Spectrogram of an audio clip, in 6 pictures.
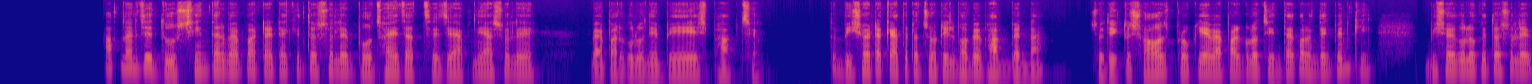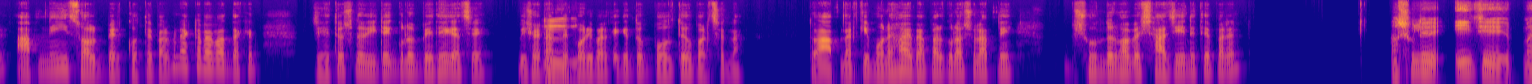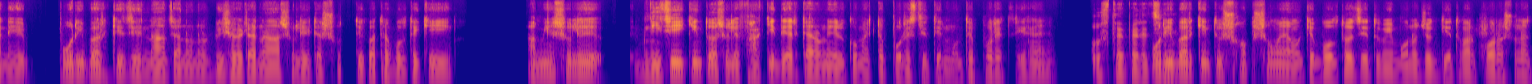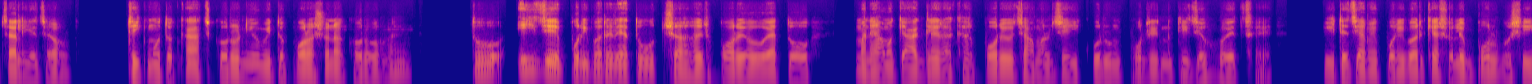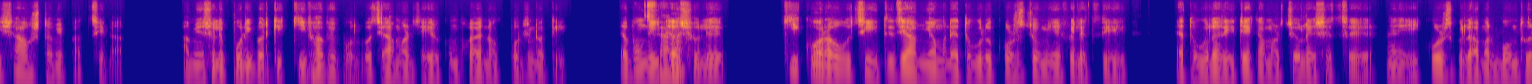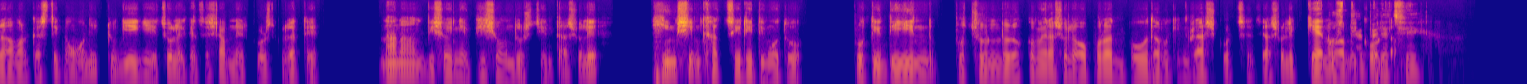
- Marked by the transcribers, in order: other background noise; lip smack; tapping
- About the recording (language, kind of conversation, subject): Bengali, advice, চোট বা ব্যর্থতার পর আপনি কীভাবে মানসিকভাবে ঘুরে দাঁড়িয়ে অনুপ্রেরণা বজায় রাখবেন?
